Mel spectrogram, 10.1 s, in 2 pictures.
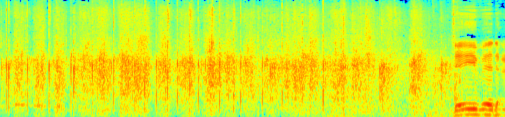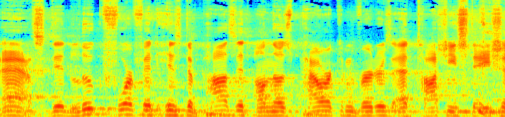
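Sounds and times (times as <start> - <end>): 
audience applause: 0.0 - 4.5
speech: 4.5 - 10.0.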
